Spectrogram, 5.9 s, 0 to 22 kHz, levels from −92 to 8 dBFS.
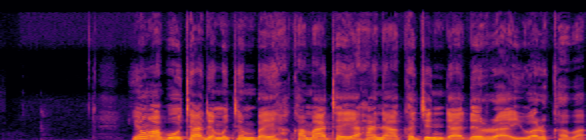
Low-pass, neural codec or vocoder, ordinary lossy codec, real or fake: none; none; none; real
